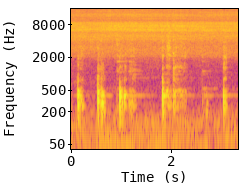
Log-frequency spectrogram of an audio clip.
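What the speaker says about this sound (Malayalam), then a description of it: "സവോള നന്നായിട്ട് ചുമന്ന് വരുന്നുണ്ട്." Onions sizzle and brown in a frying pan under a constant hiss, broken by a series of close, regular scraping stirring strokes about every half second.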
